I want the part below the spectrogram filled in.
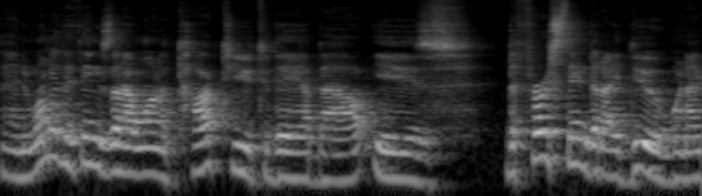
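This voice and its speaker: Audible room echo surrounds a man with an Italian accent and a fairly high pitch. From Italy. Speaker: manufacturing engineer and consultant. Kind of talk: explainer video. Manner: hesitant, many fillers.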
